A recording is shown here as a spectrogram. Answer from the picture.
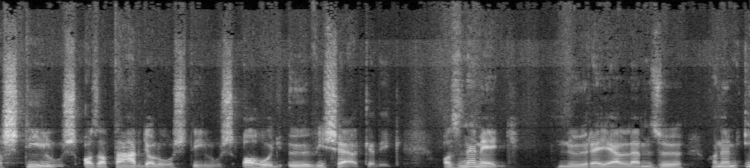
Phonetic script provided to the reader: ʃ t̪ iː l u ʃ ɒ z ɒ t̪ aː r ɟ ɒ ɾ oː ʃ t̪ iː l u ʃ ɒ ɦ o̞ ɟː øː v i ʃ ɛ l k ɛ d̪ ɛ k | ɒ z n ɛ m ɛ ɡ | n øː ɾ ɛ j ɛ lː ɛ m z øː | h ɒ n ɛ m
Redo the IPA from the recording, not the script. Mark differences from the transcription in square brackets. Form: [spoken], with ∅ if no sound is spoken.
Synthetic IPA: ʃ t̪ iː l u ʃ ɒ z ɒ t̪ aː r ɟ ɒ [l] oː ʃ t̪ iː l u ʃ ɒ ɦ o̞ [ɟ] øː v i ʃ ɛ l k ɛ d̪ [i] k | ɒ z n ɛ m ɛ [ɟ] | n øː ɾ ɛ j ɛ lː ɛ m z øː | h ɒ n ɛ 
